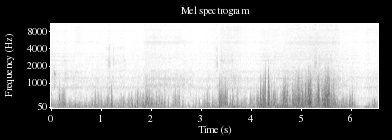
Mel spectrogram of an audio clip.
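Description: Wind buffeting an outdoor microphone in uneven gusts, a low rumble that swells loudest in the second half.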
